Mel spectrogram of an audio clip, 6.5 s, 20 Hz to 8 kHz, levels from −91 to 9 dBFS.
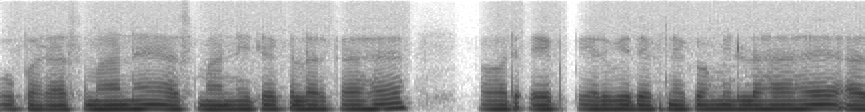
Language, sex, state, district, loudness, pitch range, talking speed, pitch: Hindi, male, Bihar, Patna, -14 LUFS, 105-110 Hz, 165 wpm, 110 Hz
